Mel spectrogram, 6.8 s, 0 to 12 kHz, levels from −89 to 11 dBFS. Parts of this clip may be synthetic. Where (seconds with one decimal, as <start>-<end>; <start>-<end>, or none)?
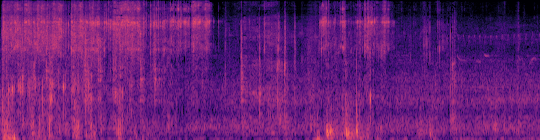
3.2-4.0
